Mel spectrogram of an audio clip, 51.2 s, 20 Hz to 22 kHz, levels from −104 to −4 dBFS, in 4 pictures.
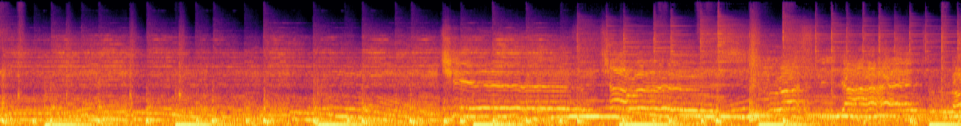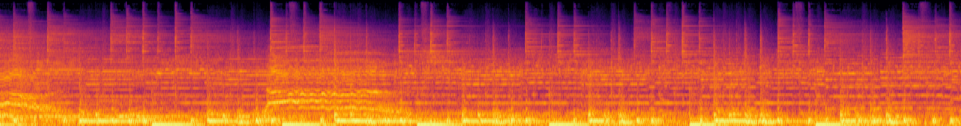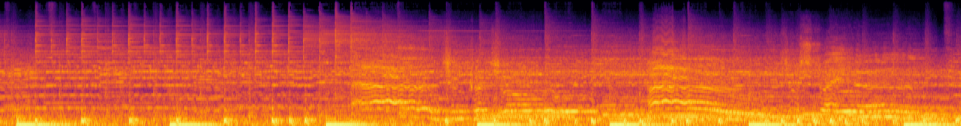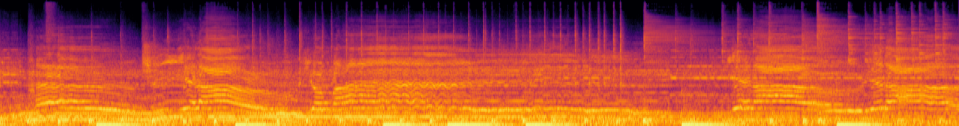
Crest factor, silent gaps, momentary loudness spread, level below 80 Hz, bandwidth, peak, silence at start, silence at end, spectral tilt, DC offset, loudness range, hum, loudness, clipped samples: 12 dB; none; 5 LU; -20 dBFS; 11.5 kHz; -2 dBFS; 0 s; 0 s; -6.5 dB/octave; under 0.1%; 3 LU; none; -16 LUFS; under 0.1%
